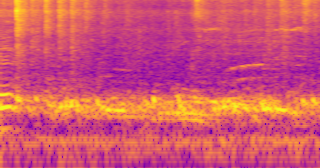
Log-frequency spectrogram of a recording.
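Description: Low, throaty pigeon cooing rolls on steadily and close by for the whole stretch, with someone speaking faintly over it at times.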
